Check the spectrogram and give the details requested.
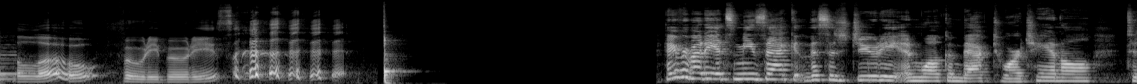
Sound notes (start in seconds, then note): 0.0 upbeat video game music; 2.3 laughing; 3.8 cork popping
